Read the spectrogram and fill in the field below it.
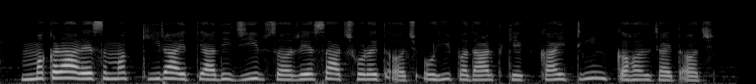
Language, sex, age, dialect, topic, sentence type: Maithili, female, 41-45, Southern/Standard, agriculture, statement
